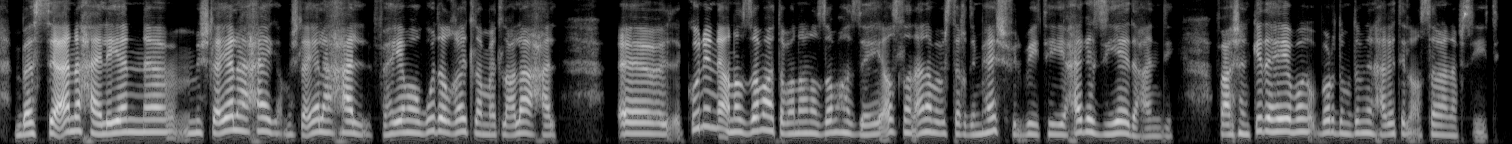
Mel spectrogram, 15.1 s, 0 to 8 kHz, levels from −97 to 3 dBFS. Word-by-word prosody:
بس 215 +4 +3
أنا 270 +4 +9
حاليًا 245 +2 +3
آآ، 255 0 +2 0.3
مش 245 +1 -3
لاقية 255 +5 +6
لها 290 -2 +2
حاجة، 265 -3 0
مش 210 -1 -11
لاقية 200 +6 +1
لها 255 -1 0
حلّ، 230 -4 +2
فهي 225 +6 -1
موجودة 250 +3 0
لغاية 255 +2 0
لمّا 210 -3 -4
يطلع 200 -1 -5
لها 235 +1 +2
حل 200 -1 -3 0.6
آآ، 220 -1 +2 0.2
كون 335 +4 -2
إني 360 -6 +3
أنظّمها 265 +3 +2
طَب 230 -4 -7
أنا 230 +1 -4
هانظّمها 240 +2 -4
إزاي؟ 205 -2 -7
هي - - -4
أصلًا 250 -1 -4
أنا 260 +1 +1
ما 240 - -5
باستخدمهاش 225 +4 -4
في - - -12
البيت 210 +1 -8
هي 210 -1 -5
حاجة 255 +1 0
زيادة 220 -2 -1
عندي، 170 0 -12 0.4
فعشان 210 +1 -1
كده 280 +4 0
هي 265 0 +4
ب - - -6 0.2
برضه 240 0 -5
من 220 - -9
ضمن 240 +1 -6
الحاجات 215 0 -6
اللي 225 - -8
مأثّرة 210 -1 -5
على 190 -1 -6
نفسيتي. 85 - -8
230 Hz, 200 wpm, -24 LUFS, 210-255 Hz, 0.6 s, أنا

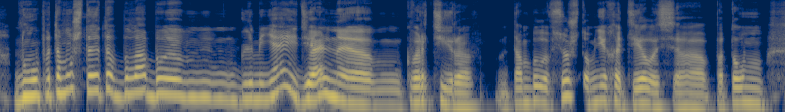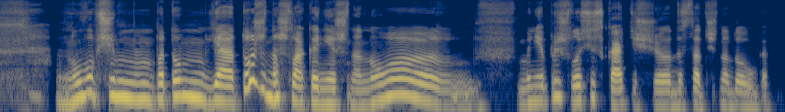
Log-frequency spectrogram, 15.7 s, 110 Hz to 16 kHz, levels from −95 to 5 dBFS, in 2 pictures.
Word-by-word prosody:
Ну, 225 +5 +6
потому 255 +5 +1
что 280 -1 +2
это 290 +1 +2
была 255 +3 +1
бы, 245 -2 0 0.2
м, 210 -3 -5
для 200 +2 -2
меня 240 - -2
идеальная, 195 -6 +3
эм, 145 0 -12
квартира. 155 -6 -2 0.3
Там 160 +1 -4
было 170 -1 -2
всё, 215 +10 -1
что 230 - -4
мне 180 +3 -3
хотелось. 145 -5 -1
А 130 -3 -5
потом, 160 +2 -4 0.7
ну, 175 +2 -1
в 235 - +2
общем, 220 -6 +3
м, 190 - -6
потом 220 +2 +3
я 180 -1 +4
тоже 310 - +3
нашла, 205 -4 +2
конечно, 155 -3 -2
но, 220 +10 +1 0.3
э, - - -13
б 130 +3 -14
ф 135 0 -21
мне 170 +4 -6
пришлось 185 -1 -4
искать 155 -6 0
ещё 145 0 -5
достаточно 145 +1 -7
долго. 135 -2 -8
180 Hz, 150 wpm, -23 LUFS, 150-220 Hz, 0.7 s, Ну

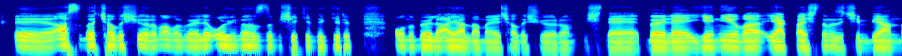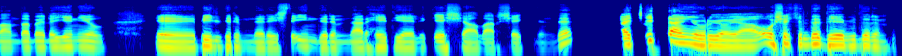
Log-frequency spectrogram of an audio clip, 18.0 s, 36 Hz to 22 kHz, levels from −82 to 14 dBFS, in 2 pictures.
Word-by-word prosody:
eee, 105 -2 0
aslında 130 0 +1
çalışıyorum 120 -1 -3
ama, 110 -2 -5
böyle, 115 +1 -1
oyuna 120 -1 -2
hızlı 115 0 -7
bir 110 - -14
şekilde 115 -1 -7
girip 115 +1 -8 0.4
onu, 115 -1 -6
böyle, 115 -1 +1
ayarlamaya 100 -3 -1
çalışıyorum. 95 -1 -9
İşte, 90 -1 -4
böyle, 100 0 +2
yeni 105 +2 0
yıla 105 0 +3
yaklaştığımız 110 0 0
için 100 +3 -9
bir - - -4
yandan 100 -2 -2
da, 100 -1 -3
böyle, 105 0 -4
yeni 105 +1 -3
yıl, 100 -3 -3 0.5
eee, 95 -3 +3
bildirimleri 100 -5 -2
işte 85 -2 -6
indirimler, 95 -3 -4
hediyelik 100 -3 -5
eşyalar 90 -3 -2
şeklinde. 85 0 -6 0.5
Ay, 140 - +10
cidden 215 -4 +8
yoruyor 125 -8 +5
ya, 110 0 +2
o 155 -3 +6
şekilde 145 -1 +3
diyebilirim. 120 -6 +3
105 Hz, 135 wpm, -25 LUFS, 100-115 Hz, 0.5 s, Ay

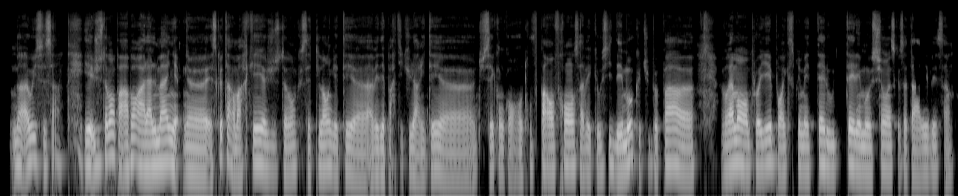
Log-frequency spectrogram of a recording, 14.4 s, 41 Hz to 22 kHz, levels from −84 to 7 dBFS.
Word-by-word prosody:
Bah, 115 0 0
ah - - +4
oui, 135 +2 +1
c'est 125 -4 -7
ça. 110 +3 -6 0.4
Et 115 - +6
justement 125 +8 +2
par - - +2
rapport 120 +3 +3
à 110 - +5
l'Allemagne, 115 +2 +5 0.2
heu, 95 -2 +2
est-ce - - -5
que - - 0
tu - - -2
as - - -1
remarqué, 95 +6 +1
heu, 110 - +3
justement 105 0 -4
que 105 - -15
cette 95 - -10
langue 105 0 +2
était, 100 +1 -1
heu 90 - +1 0.2
avait 95 - 0
des 95 +1 0
particularités, 85 +6 -4
heu, 85 -2 -3
tu - - -13
sais, - - -3
qu'on - - -4
qu'on - - -5
retrouve 90 +4 -9
pas - - +3
en 100 0 +3
France, 110 +1 +1
avec 95 -1 -4
aussi 105 +4 -6
des 100 -1 +1
mots 125 +7 +4
que - - -12
tu 120 - -18
peux 95 - -5
pas, 115 -5 +2
heu, - - -10 0.4
vraiment 115 +3 +5
employer 110 +3 +1
pour 100 -6 -1
exprimer 100 0 -3
telle 115 +3 0
ou 105 -1 -1 0.2
telle 115 -2 +3
émotion, 100 +1 +1
est-ce 100 0 -4
que - - -12
ça 95 - -6
t'a 95 - -3
arrivé 95 +2 -3
ça? 90 -4 -11
105 Hz, 245 wpm, -23 LUFS, 95-115 Hz, 0.4 s, Et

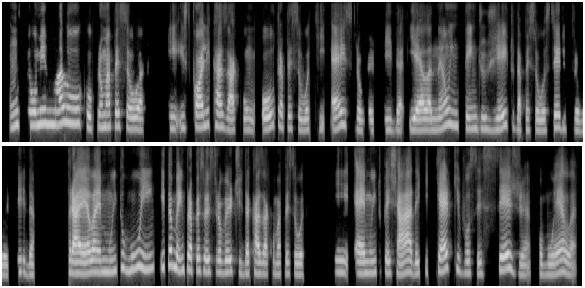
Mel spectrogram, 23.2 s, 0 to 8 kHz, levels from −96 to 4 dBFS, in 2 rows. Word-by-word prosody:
um 235 +4 -2 0.2
ciúme 265 +2 +3
maluco 280 -3 +3
pra 235 -1 -2
uma 235 0 +3
pessoa 205 -6 0 0.5
que 215 0 -7
escolhe 230 +3 +3
casar 215 -8 +2
com 190 -2 -5 0.2
outra 230 +5 +1
pessoa 190 -4 -5 0.2
que - - -10
é 210 +6 +3
extrovertida 185 -6 -5
e 190 - +1
ela 185 0 +5
não 200 +9 -2
entende 210 -6 -4
o 200 - -3
jeito 195 +7 -2
da 210 - -3
pessoa 180 -1 -5
ser 225 +5 0
extrovertida, 180 +1 -5 0.7
pra 200 -2 +8
ela 200 +3 +6
é 215 -1 +4
muito 220 +5 -3
ruim 265 +2 -1
e 295 - -2
também 275 -7 +3
pra 240 -1 +4
pessoa 235 -2 0
extrovertida 215 -2 -1
casar 190 -3 +1
com 200 0 -13
uma 185 0 -4
pessoa 185 -2 -3 0.6
que 215 -3 -3
é 195 -1 +5
muito 200 +1 -5
fechada 200 -1 +3
e - - 0
que 215 - -12 0.2
quer 250 +4 +5
que 255 - -6
você 200 -2 -7
seja 210 -5 0 0.2
como 175 -1 -4
ela, 195 -2 0
210 Hz, 130 wpm, -23 LUFS, 190-235 Hz, 0.7 s, pra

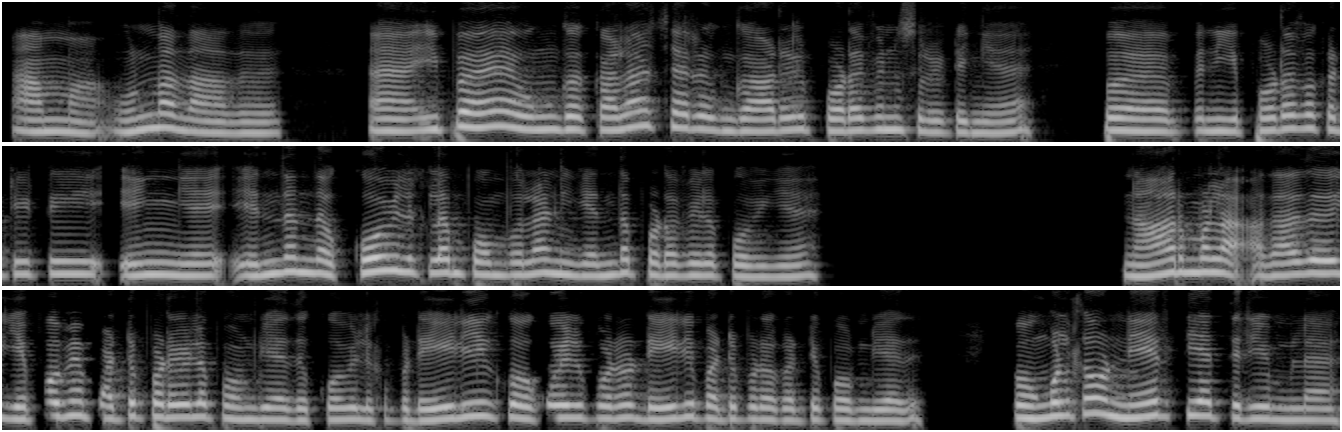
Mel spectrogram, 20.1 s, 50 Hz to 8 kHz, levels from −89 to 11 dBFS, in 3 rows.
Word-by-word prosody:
ஆமா, 205 -2 0 0.2
உண்மதான் 225 -5 +1
அது. 180 0 -4 0.6
அ - - +1 0.3
இப்ப 235 - -4 0.4
உங்க 235 0 +2
கலாச்சாரம், 265 0 +1
உங்க 215 0 -3
ஆடைல 225 +3 0
பொடவைன்னு 220 +2 +1
சொல்லிட்டீங்க. 190 -2 -3 0.5
இப்ப 225 - +1 0.3
இப்ப 205 +2 -11
நீங்க 210 -2 -2
பொடவ 250 +3 0
கட்டிட்டு, 225 +1 -3 0.4
எங்கே 210 -2 +1 0.3
எந்தெந்த 245 +2 +2 0.2
கோவிலுக்குலாம் 255 -3 +4
போம்போதெல்லாம் 220 +2 0
நீங்க 200 -2 -1
எந்த 215 +4 0
பொடவைல 205 0 -1
போவீங்க? 185 0 -2 1.7
நார்மலா. 250 +5 +3
அதாவது, 210 +4 +1 0.2
எப்பவுமே 260 +6 +1
பட்டு 220 +3 0
பொடவைல 240 0 +3
போக 220 - 0
முடியாது 200 -1 -1
கோவிலுக்கு. 200 -1 -2
இப்ப 190 +1 -6
டெய்லியும் 235 +5 +1
கோ 240 - +4
கோயிலுக்கு 230 -1 +1
போகணும்ன்னா, 220 0 -1
டெய்லியும் 225 +3 +1
பட்டு 215 0 -1
பொடவ 205 -1 -1
கட்டிட்டு 195 +1 -5
போகமுடியாது. 185 0 -1 0.4
இப்ப 230 - +2
உங்களுக்கா 265 +6 +3
ஒரு 255 - +4
நேர்த்தியா 265 +2 +2
தெரியும்ல்ல. 210 -3 -1
220 Hz, 140 wpm, -22 LUFS, 205-245 Hz, 1.7 s, கோவிலுக்குலாம்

